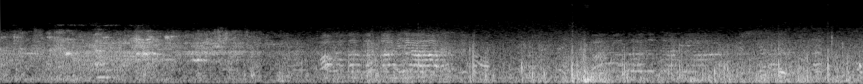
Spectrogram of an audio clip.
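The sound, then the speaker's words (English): An underground train approaches a station, a steady, loud rumble with dense metallic clatter and squealing tones continuing throughout, the noise holding fairly even without fading away. “The train is approaching a station.”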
